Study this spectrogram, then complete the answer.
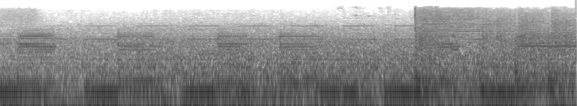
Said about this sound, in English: Morning rush hour in Manchester. But these motorists aren't just driving to work.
